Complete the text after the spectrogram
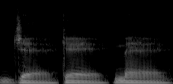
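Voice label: "jekeme", concatenated syllables; Affixing experiment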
